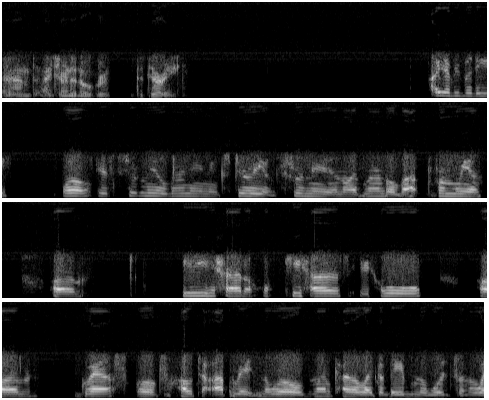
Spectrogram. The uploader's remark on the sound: Conference Call LIVE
